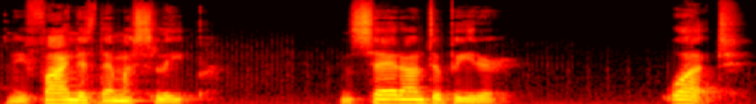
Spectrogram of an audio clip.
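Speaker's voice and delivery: soft, hushed reading of the verse; quiet scripture reading. Acted. Preacher reading verse forty to the congregation, hushed and low. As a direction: let the words sink low and quiet. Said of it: "and it says".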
